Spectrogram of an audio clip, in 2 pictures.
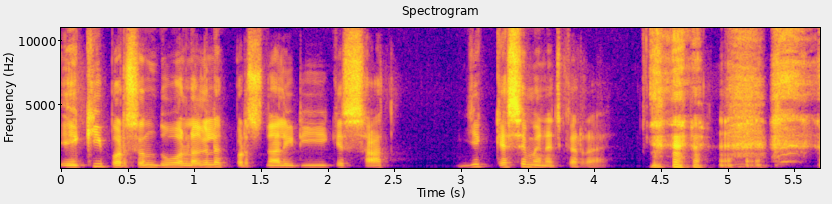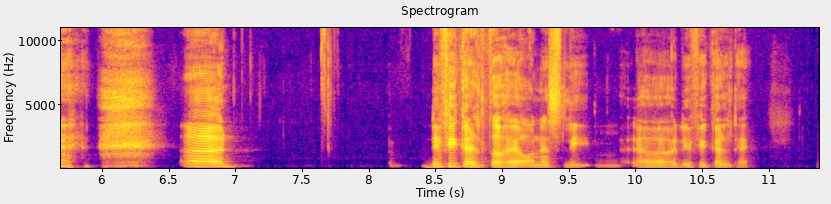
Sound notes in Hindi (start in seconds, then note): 4.4 हंसी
